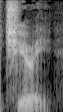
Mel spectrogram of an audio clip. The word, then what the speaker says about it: Shire: to be pronounced thus it has not been considered necessary to put an acute accent over the e in Shire which by the by ought to be cheery and Paar wearing is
